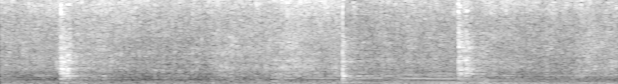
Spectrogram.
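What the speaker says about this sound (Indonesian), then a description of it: "Kita tumis dia sampai harum semerbak sepanjang" Bay leaves are stirred and sautéed in a hot pan while cooking crab in coconut milk, giving a steady sizzle with a few sharp scraping stirs of the utensil, close and clear.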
